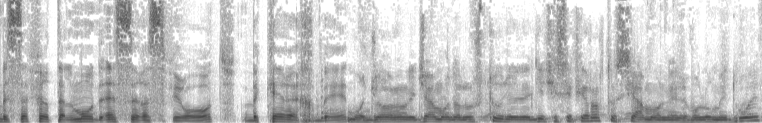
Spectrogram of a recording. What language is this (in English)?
Italian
